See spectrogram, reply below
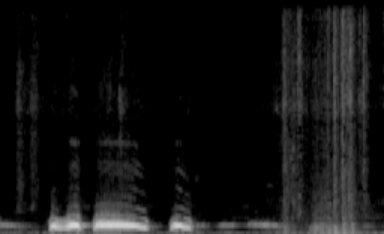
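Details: Clear spotted dove lure call in double-coo style, used for hunting: a stuttered two-part note, a long full coo and a short closing coo, then faint trailing notes and a brief rustle.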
